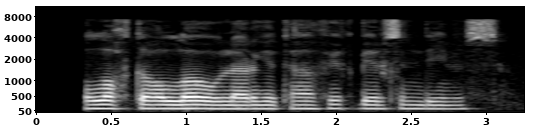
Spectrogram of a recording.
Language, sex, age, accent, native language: Uzbek, male, 18-24, Toshkent shahri, Uzbek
